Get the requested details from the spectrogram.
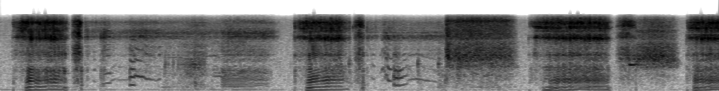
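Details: Sleeping subject making faces while asleep: loud, rattling snores with whistling, wavering tones on each breath; heavy snoring from upper-airway vibration.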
